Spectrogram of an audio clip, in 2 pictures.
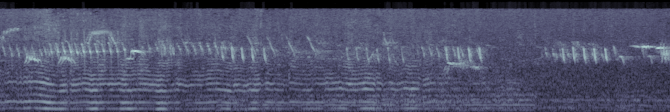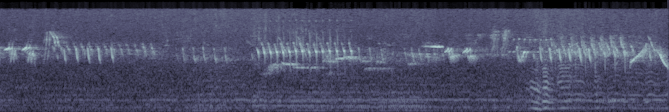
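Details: Western honey bees on lavender flowers: wings give a steady, wavering low hum, with small birds chirping above.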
